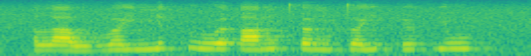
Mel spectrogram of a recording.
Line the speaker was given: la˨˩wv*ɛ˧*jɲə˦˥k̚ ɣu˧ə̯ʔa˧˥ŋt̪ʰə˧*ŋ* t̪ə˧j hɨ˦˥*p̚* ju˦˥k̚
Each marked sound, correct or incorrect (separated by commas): incorrect, correct, correct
